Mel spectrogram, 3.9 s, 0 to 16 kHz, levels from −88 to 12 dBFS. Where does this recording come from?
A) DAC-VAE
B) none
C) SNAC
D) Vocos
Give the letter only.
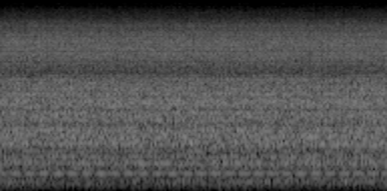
B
